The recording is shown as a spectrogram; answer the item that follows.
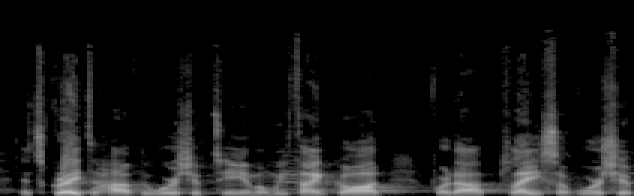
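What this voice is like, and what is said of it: Dublin Irish accent. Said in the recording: “the Dublin accent”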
